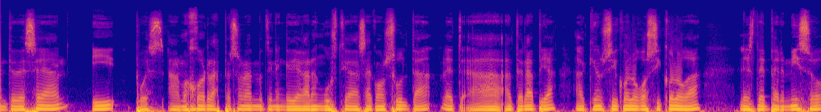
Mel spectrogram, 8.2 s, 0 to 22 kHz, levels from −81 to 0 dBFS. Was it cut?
yes; 1 cut; at 5.6 s

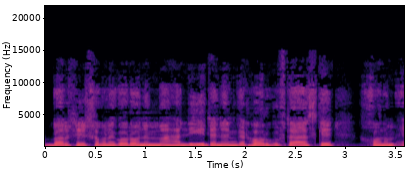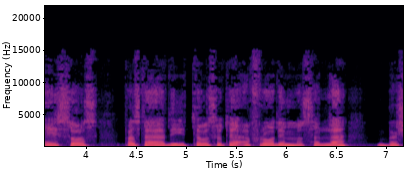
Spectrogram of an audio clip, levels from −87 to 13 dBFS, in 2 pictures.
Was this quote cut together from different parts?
yes; 2 cuts; at 1.6 s, 4.5 s

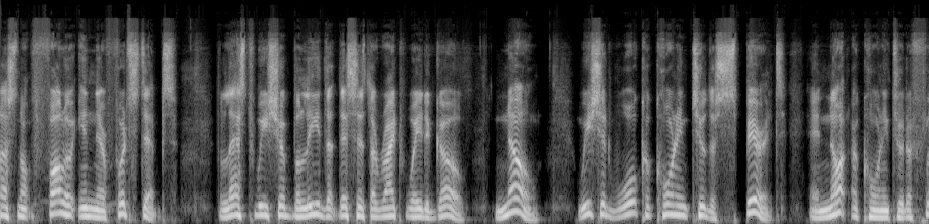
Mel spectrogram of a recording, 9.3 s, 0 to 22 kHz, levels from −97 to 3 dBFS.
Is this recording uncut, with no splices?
yes; 0 cuts

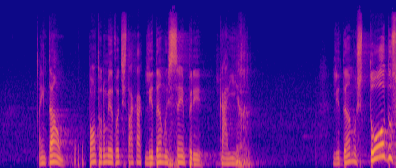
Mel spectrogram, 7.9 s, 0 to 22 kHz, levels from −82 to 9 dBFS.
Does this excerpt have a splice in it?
yes; 4 cuts; at 1.7 s, 2.3 s, 2.8 s, 4.3 s

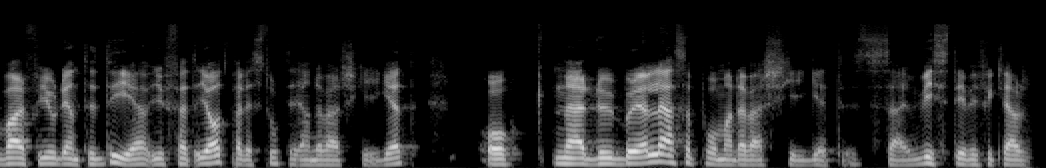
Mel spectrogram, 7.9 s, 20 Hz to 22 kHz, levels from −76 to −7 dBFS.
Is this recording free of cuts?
no; 3 cuts; at 1.5 s, 2.2 s, 4.1 s

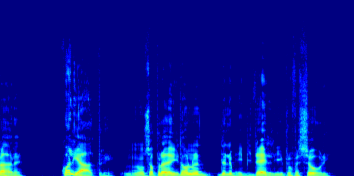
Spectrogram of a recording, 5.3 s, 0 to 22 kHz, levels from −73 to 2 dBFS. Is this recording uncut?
no; 3 cuts; at 1.8 s, 2.7 s, 3.5 s

